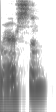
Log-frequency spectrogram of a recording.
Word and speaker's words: Ersson: And it was written that Sam Ersson, is that how you pronounce his name, Ersson? Yeah.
